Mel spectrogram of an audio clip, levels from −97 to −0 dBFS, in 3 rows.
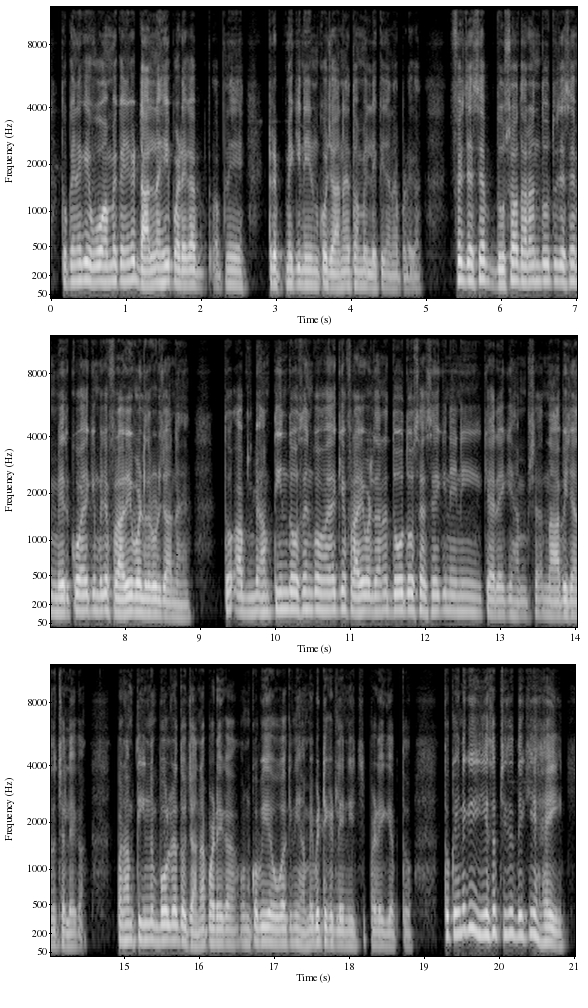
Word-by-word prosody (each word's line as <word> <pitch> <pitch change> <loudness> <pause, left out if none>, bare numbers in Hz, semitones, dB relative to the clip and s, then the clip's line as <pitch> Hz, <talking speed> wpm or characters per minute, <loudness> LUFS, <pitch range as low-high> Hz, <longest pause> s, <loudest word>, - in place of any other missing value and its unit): तो 145 - -3
कहीं 150 +1 -2
न 155 - +2
कहीं 165 +1 +5
वो 150 0 +4
हमें 150 +1 +2
कहीं 155 0 0
न - - 0
कहीं 170 -1 +2
डालना 130 +1 +3
ही 145 +2 +4
पड़ेगा 130 -1 +2
अप 115 -2 -2 0.2
अपनी 125 +3 -5 0.4
ट्रिप 135 0 0
में 130 - 0
कि 135 - -1
नहीं 125 -1 0
उनको 125 +2 0
जाना 115 0 -1
है 120 - -2
तो 125 - -4
हमें 120 -1 -3
लेके 110 +1 -4
जाना 105 -1 -10
पड़ेगा। - - -13 0.5
फिर 170 - +5
जैसे 160 +2 +3
अब 165 -3 +1
दूसरा 130 +5 +3
उदाहरण 150 -1 +1
दूँ 155 0 +2
तो 155 - -3
जैसे 150 +1 0
मेरे 135 -2 +2
को 155 +3 +3
है 145 0 +3
कि 150 +1 -4
मुझे 145 +1 +2
फेरारी 135 -1 +5
वर्ल्ड 140 -1 +5
ज़रूर 125 -1 +4
जाना 110 -3 -3
है। 100 0 -10 0.5
तो 155 - 0
अब 140 -3 -3
हम 140 0 -2
3 160 +1 0
दोस्त 160 -2 +2
है 160 - +2
इनको 155 -1 +1
है 150 0 +1
कि 165 +2 -1
फेरारी 145 -3 +2
वर्ल्ड 145 -1 +1
जाना 145 0 -2
है 150 - -5
2 150 +1 +4
दोस्त 150 0 0
ऐसे 145 0 -1
है 145 - -1
की 150 +1 -6
नहीं-नहीं 140 -2 -6
कह 130 - -2
रहे 125 +1 -3
है 120 - -5
कि 125 - -8
हम 115 -1 -10
शायद 120 +4 -12
ना 115 -1 -2
भी 120 +1 +1
जाए 120 -1 -2
तो 110 - -5
चलेगा। 105 -2 -6 0.4
पर 140 - -2
हम 145 0 -1
3 145 +1 -1
बोल 145 +1 +5
रहे 145 - +4
तो 140 0 +1
जाना 115 -1 -3
पड़ेगा। 120 -1 -1
उनको 120 +1 -3
भी 130 - +1
ये - - +4
होगा 125 0 +1
कि 125 - -9
नहीं 125 -1 -4
हमें 115 +2 -4
भी 135 - +2
टिकट 125 -2 -3
लेनी 110 -1 -3
च 105 - -21
पड़ेगी 110 -1 -5
अब 105 - -9
तो। 105 -1 -13 0.4
तो 185 - +1
कहीं 200 +2 +2
न 225 - 0
कहीं 245 0 +2
ये 195 - +6
सब 215 +2 +1
चीज़ें 200 0 -2
देखिए 190 +2 0
है, 135 -6 -1
ही 110 -5 0
135 Hz, 305 wpm, -22 LUFS, 120-150 Hz, 0.5 s, ये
